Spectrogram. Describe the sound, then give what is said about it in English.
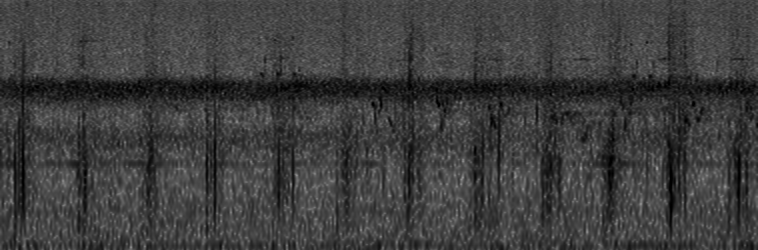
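A dense chorus of chorus frogs calling at the west end of Vine Mount Marsh in late March, with rasping, clicky trills repeating steadily and overlapping over a constant high-pitched drone, soft, with no voices. “We've got a lot of chorus frogs.”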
